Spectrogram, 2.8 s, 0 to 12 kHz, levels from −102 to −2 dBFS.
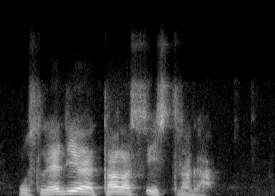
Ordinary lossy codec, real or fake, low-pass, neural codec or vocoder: Opus, 32 kbps; fake; 7.2 kHz; codec, 16 kHz, 6 kbps, DAC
